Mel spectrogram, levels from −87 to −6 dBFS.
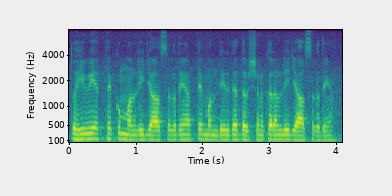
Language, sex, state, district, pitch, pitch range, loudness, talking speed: Punjabi, male, Punjab, Kapurthala, 125 Hz, 120-130 Hz, -16 LUFS, 250 wpm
